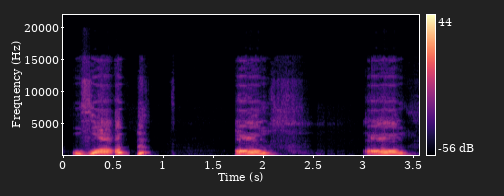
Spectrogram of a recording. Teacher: और ये मुस्तालिया का है, मोटा पढ़ेंगे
